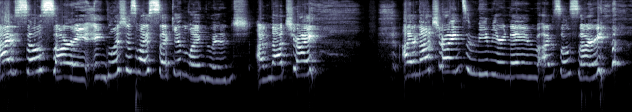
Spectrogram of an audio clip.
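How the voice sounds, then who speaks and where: A woman with a Quebec accent speaks in a raised, projected voice at an extremely high pitch, with a bright, sharp tone, lively intonation and a very slow pace, in a room with audible echo. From Quebec, Canada. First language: French. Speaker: video game streamer. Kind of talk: casual chat. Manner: animated.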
